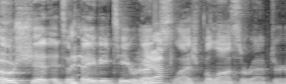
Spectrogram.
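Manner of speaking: normal talking voice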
